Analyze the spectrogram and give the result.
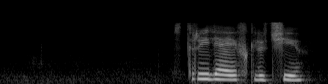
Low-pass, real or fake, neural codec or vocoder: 7.2 kHz; fake; codec, 16 kHz, 0.7 kbps, FocalCodec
